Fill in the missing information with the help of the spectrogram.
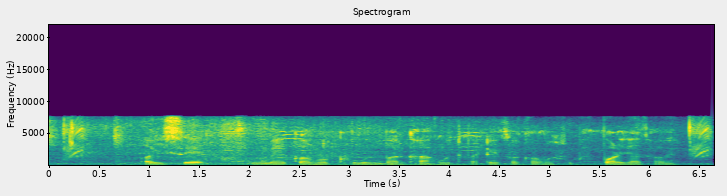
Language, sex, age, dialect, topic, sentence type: Bhojpuri, male, 18-24, Northern, agriculture, statement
